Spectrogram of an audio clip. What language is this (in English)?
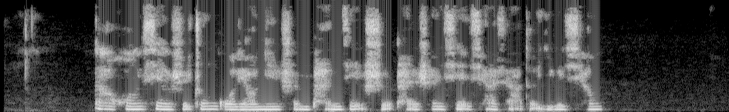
Chinese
